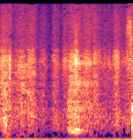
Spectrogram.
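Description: Faint rubbing of a marker being drawn across a tabletop.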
